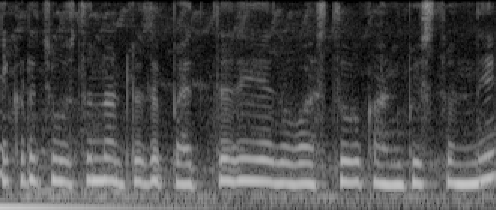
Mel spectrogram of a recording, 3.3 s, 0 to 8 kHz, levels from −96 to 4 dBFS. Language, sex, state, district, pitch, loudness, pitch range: Telugu, female, Andhra Pradesh, Srikakulam, 280 Hz, -29 LUFS, 265-295 Hz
